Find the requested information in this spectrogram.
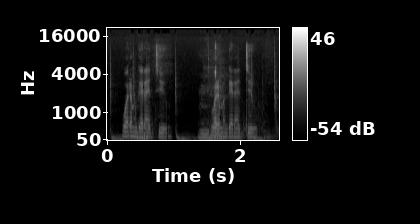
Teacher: T in what becomes the flap T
